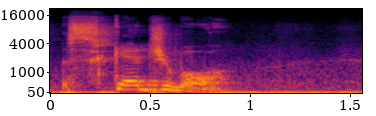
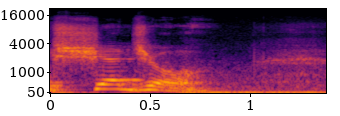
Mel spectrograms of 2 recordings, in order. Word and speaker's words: schedule: english english they say schedule but we say we make the c say the k sound schedule and the h is silent find one thing you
